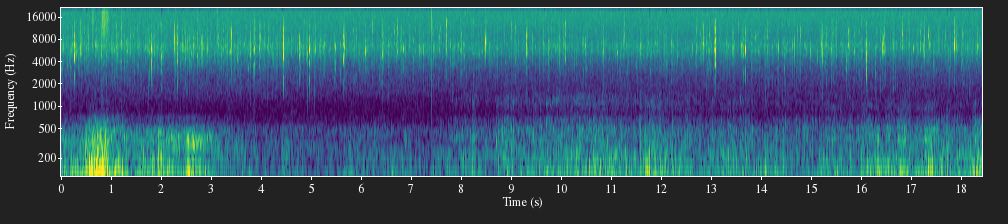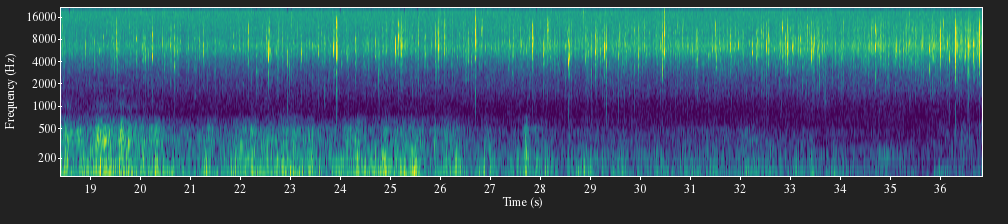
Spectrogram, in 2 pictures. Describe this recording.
The highlands here in the Nature Park are an area for extreme weather conditions. There has been no rain here for weeks!! The water levels in the entire area are at their lowest water level in years! Forest fires have been raging for weeks and making the situation worse. All we can do is hope for a rainy autumn and a snowy winter. The climate crisis is hitting this area with full force for the sixth year in a row. Location: Nature Park Germany, August 2022, Setup: EarSight omni mic's stereo pair from Immersive Soundscapes, Rode Blimp, Audio-Technika ATH-M50x headphone, Ableton 11 suite, Filmora 10, Iphone 8plus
